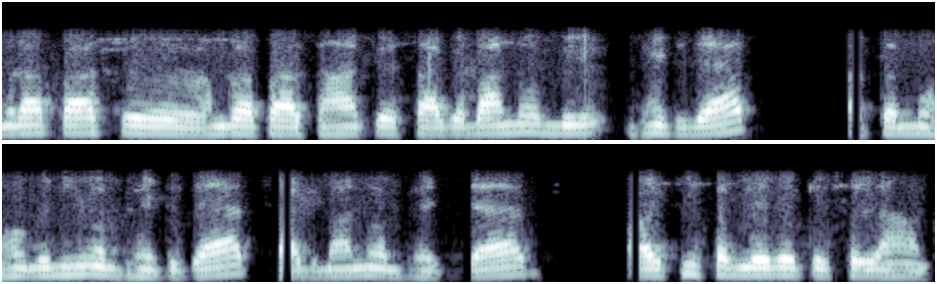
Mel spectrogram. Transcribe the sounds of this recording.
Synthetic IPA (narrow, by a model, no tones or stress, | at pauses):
ɦəmɾapaːsɦəmɾapaːsəɦãkesaɡbaːnõmilbʱẽːʈd͡ʒaeb̚ | ət̪ɔmoɦõɡnijõbʱẽːʈd͡ʒaeb̚sa̰ɡbaːnõbʱẽːʈ̚d͡ʒaeb̚ | ɔ̰ːɾkisəblebeket͡ʃʰɛjəɦãk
